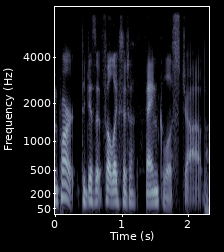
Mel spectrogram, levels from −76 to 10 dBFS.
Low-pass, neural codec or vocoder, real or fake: 7.2 kHz; codec, 16 kHz, 2 kbps, X-Codec, HuBERT features, trained on balanced general audio; fake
